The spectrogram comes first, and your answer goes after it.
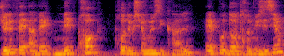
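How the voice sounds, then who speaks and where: In a Spanish accent, a man speaks at a medium pitch with ordinary pitch variation, and audible room echo surrounds his voice. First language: Spanish (speaking French). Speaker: vlogger and musician. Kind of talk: personal vlog in a learned language. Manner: halting, with fillers and restarts.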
